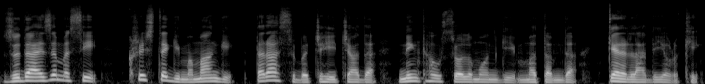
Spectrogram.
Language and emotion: Manipuri, neutral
